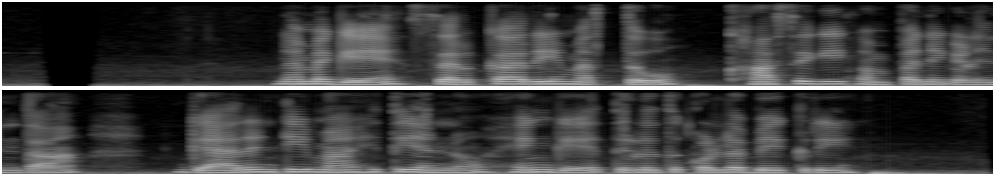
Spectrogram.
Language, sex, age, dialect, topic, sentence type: Kannada, female, 36-40, Central, banking, question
